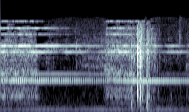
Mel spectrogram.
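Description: desk telephone bell ringing

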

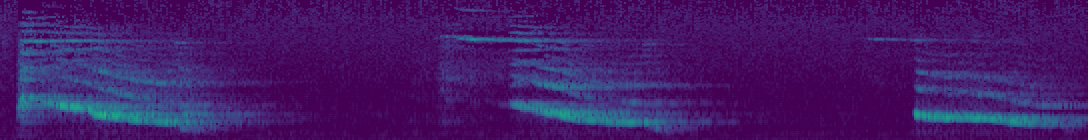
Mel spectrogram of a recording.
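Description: dog howling

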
